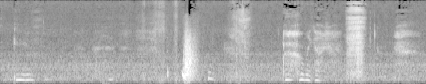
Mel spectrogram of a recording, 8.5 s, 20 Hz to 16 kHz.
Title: Part 2 of grass pollen sneezes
